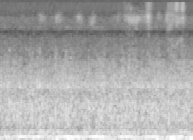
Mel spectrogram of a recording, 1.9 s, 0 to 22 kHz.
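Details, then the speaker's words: Lakewood P-223 fan (1987/1988) after degreasing to fix long-standing oil problems, on its very soft low speed: steady low hum, no rattles, ticks or scraping; normal low-speed running. "but for now this looks pretty good this is promising this fan never sounded like this before it was always you know"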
